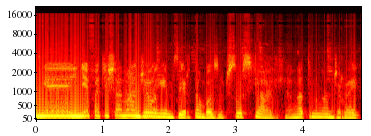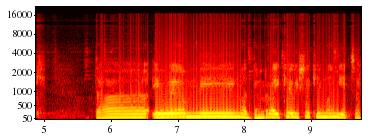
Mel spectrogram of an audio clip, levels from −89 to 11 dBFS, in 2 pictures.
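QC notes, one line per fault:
Throughout: interleaved audio read as planar. Each 10 ms block's alternating left and right samples are split into halves and played at half speed, leaving dull, robotic speech with a 100 Hz buzz but no clear octave drop. The spectrogram shows vertical striations every 10 ms and 100 Hz comb lines.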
